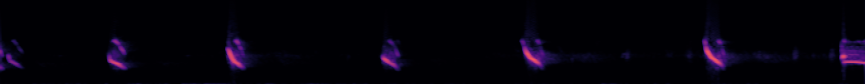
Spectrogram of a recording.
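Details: Osprey at its nest during an ongoing battle over the nest: loud, clear whistled calls, each sliding sharply downward, repeated about once a second in a steady series, with faint low rumbling noise beneath.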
